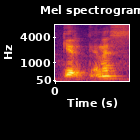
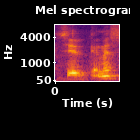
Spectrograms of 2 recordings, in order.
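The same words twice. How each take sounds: First: The name is said with a Finnish pronunciation. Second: The name is said with a Norwegian pronunciation. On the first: "many Finns would say just" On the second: "many Norwegians say like"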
